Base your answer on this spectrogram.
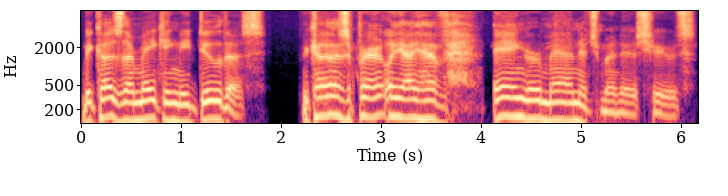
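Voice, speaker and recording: A man's voice: mid-range voice, animated, moderate pace, darkish tone, no echo, clean studio sound, lightly acted. A man playing an angry, middle-aged veteran tech manager in a visual novel game, combative, sarcastic and foul-mouthed. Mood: grudging. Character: angry veteran male tech manager, arrogant, bitter, ranting. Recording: game audio with music behind. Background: music.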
